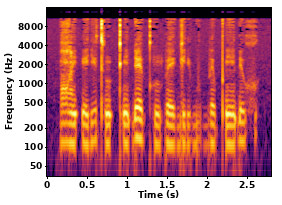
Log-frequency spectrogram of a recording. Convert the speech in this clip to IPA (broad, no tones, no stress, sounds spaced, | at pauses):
ʕ ẽ ʔ e ɾʲ ɘ tʼ ũ ʔ kʼ ẽ ɗ ɛ kʷʰ ɐ̃ p ɛ ɪ̯ ɡ e ɾʲ o b u b ɛ ʊ̯ pʼ ẽ ɗ ɘ xʷ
